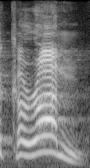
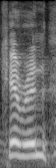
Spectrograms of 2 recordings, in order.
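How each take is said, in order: First: Karan with the second syllable leaned on; Karan, punched at the end; Geordie mispronunciation. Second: Kiran said as the Indian name; Kiran, plainly and correctly; original pronunciation. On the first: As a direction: say Karan as a Geordie would, ka-RAN. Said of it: "They just called her Karan". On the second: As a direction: say Kiran with an i in the first syllable. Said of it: "couldn't quite pronounce our ethnic sounding names". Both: Shown as a demonstration.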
